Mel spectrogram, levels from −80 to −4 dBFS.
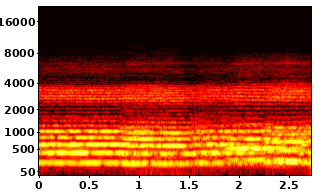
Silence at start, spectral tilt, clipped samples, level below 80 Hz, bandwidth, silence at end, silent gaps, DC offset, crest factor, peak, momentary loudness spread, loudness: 0 s; -6 dB/octave; under 0.1%; -62 dBFS; 8.6 kHz; 0 s; none; under 0.1%; 12 dB; -8 dBFS; 3 LU; -19 LUFS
